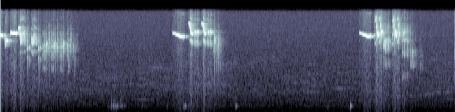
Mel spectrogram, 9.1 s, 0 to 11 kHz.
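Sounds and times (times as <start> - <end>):
White-browed shortwing song with high tumbling jumbled notes: 0.0 - 1.6, 3.4 - 4.6, 7.2 - 8.5.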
